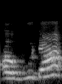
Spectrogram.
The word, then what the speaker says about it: Oggudah: to have her her name is uh oguda is that how you pronounce it yes it is that's how you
